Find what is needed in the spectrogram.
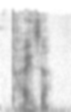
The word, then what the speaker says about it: Caesar: But someone told me that they didn't have a soft C. It was K. You know, Julius Caesar?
